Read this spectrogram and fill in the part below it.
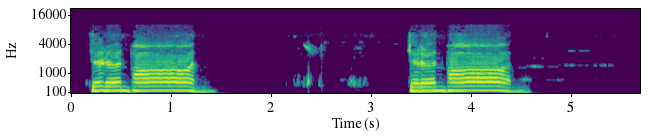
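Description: A man chants in long, steady held tones into a microphone.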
